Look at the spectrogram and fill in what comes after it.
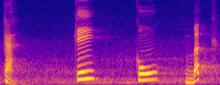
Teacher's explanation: Selanjutnya huruf K diucapkan dengan mengangkat pangkal lidah kita ke posisi di depan huruf Qaf.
